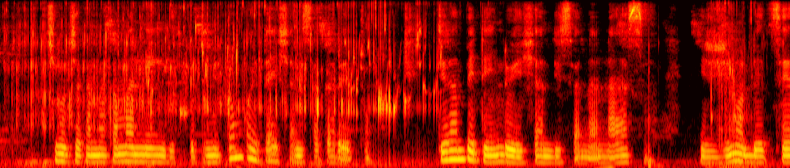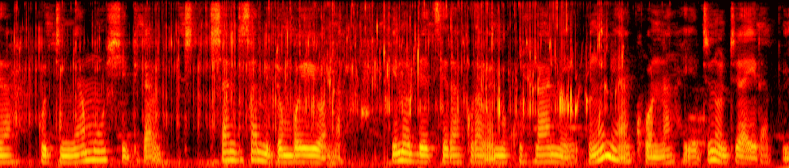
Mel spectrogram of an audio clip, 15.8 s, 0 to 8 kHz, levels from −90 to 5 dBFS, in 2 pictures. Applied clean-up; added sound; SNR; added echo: none; Water / Liquid; 10 dB; none.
